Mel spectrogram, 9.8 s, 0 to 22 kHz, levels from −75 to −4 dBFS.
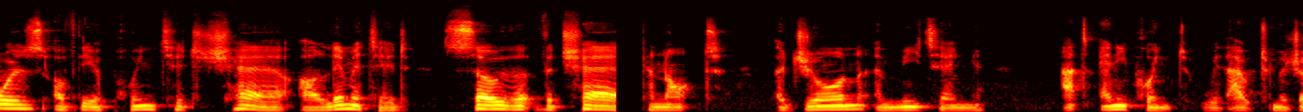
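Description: After "limited so that the", at 4.62 s, the input likely switched to a poorer device. A 200 ms gap follows. Nothing above 11.4 kHz remains afterwards.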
